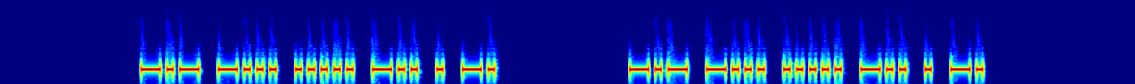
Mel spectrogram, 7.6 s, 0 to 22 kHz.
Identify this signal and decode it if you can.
Morse code, heard as a keyed tone, about 28 wpm, 700 Hz. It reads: KB5DEN KB5DEN
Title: USA Call Signs - 6 Characters - Repeated 2x - 28wpm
